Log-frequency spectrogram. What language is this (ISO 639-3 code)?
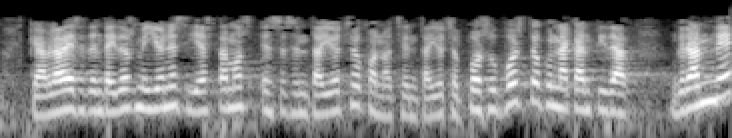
spa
